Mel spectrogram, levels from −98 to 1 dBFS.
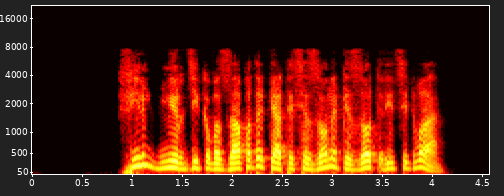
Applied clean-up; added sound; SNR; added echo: neural mask model Resemble Enhance denoiser.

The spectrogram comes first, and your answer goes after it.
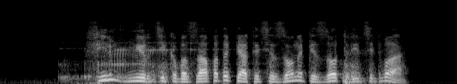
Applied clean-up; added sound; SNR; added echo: neural mask model RNNoise.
